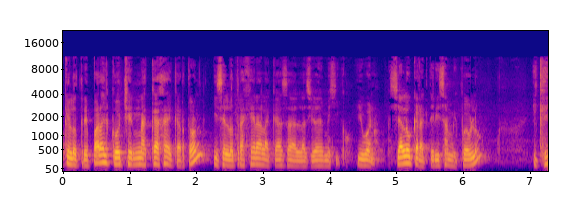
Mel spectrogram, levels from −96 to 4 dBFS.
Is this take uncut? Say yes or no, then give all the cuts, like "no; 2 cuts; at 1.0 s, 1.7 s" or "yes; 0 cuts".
no; 2 cuts; at 4.3 s, 4.8 s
